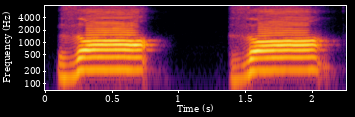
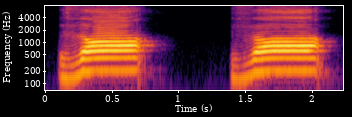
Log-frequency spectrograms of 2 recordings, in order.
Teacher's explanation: জিহ্বার আগা উপরে দুই দাঁতের আগায় লাগিয়ে নরম আওয়াজে, একটু মোটা হতে হবে, মোটা আওয়াজ হতে হবে, মানে নরম নয়, এটা অনেকটাই নরম অনেকটাই মোটা, মধ্যম একটা অক্ষর।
